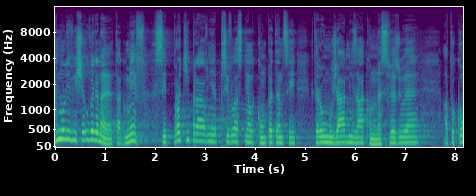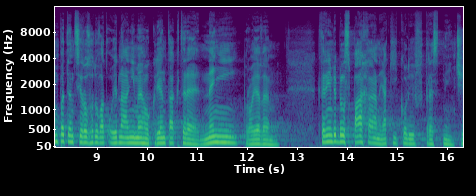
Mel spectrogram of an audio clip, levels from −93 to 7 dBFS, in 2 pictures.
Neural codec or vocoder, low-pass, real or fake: none; 14.4 kHz; real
